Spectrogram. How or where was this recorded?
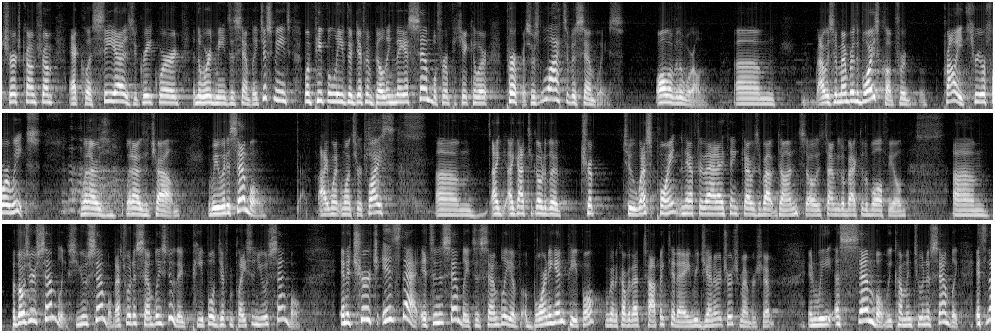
large echoing room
